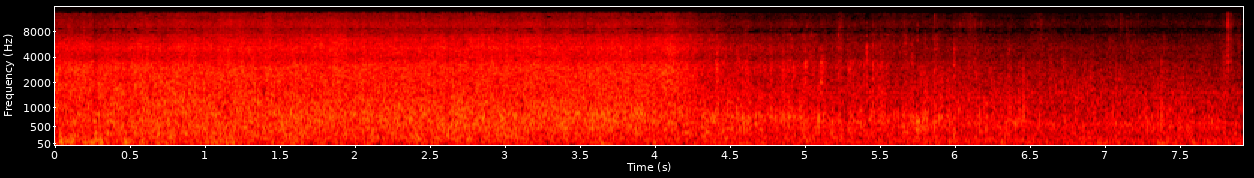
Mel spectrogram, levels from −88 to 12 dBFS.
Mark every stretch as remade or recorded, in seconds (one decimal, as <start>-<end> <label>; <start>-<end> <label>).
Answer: 0.0-3.1 recorded; 3.1-7.9 remade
